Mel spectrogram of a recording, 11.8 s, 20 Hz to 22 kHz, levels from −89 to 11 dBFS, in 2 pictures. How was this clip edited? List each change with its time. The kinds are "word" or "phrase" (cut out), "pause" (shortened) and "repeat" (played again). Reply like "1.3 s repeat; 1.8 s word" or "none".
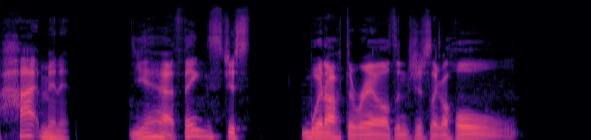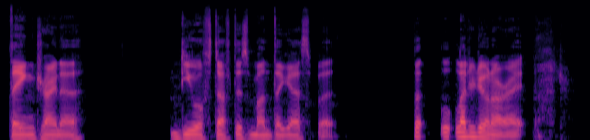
none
